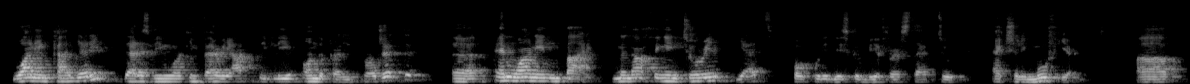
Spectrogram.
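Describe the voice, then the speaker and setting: A man's voice: on the high side, dark tone, roomy sound, poor audio. A man with a Genoese Italian accent giving a casual, joking company presentation at a lecture, with many fillers and restarts. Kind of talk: informal conference presentation.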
